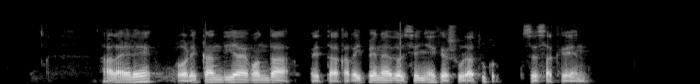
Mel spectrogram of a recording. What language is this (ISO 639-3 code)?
eus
